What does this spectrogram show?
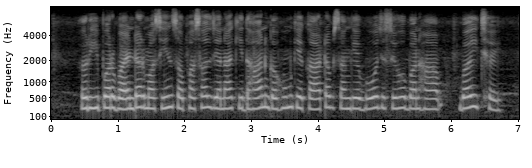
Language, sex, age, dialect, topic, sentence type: Maithili, female, 18-24, Bajjika, agriculture, statement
